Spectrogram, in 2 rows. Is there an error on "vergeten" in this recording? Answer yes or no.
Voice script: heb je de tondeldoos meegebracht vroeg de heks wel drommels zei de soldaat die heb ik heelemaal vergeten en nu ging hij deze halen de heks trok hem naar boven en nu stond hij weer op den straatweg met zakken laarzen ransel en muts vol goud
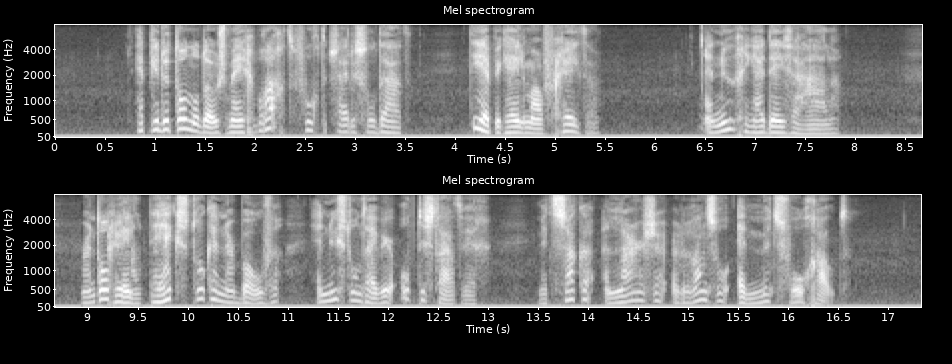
no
